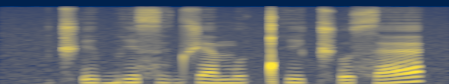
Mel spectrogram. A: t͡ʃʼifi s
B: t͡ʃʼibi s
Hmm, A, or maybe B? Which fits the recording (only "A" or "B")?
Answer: B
